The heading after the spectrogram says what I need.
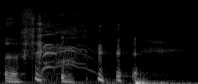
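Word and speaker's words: œuf: Do you know that's how you say the French word for egg? No way. Yeah, it's pronounced oof.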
